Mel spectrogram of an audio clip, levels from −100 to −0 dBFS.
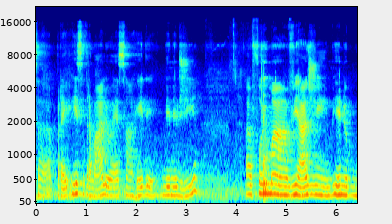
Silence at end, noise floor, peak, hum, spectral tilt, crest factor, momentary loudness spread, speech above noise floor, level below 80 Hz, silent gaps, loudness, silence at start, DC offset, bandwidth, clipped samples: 0 s; -47 dBFS; -10 dBFS; none; -6.5 dB/octave; 18 dB; 20 LU; 20 dB; -62 dBFS; none; -28 LUFS; 0 s; under 0.1%; 15.5 kHz; under 0.1%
